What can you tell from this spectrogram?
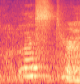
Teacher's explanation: The middle syllable is omitted.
